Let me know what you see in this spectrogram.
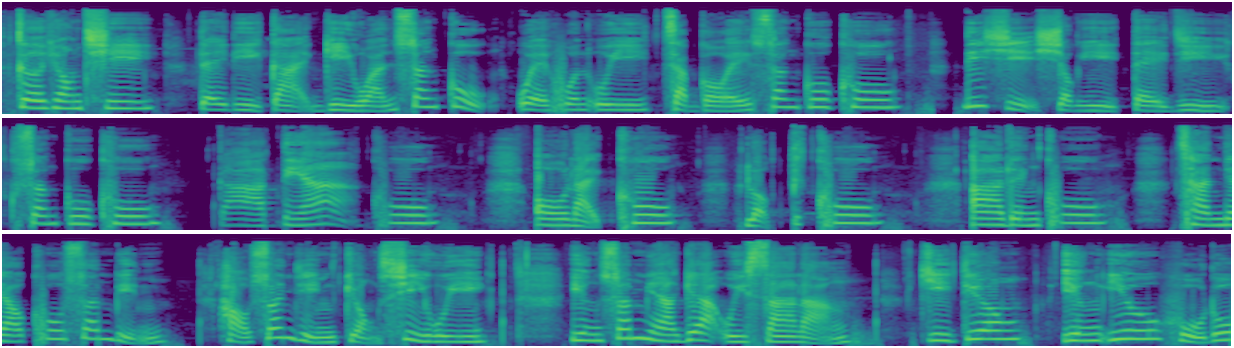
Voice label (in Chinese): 台語, 前言, 有聲選舉公報; 第二選區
